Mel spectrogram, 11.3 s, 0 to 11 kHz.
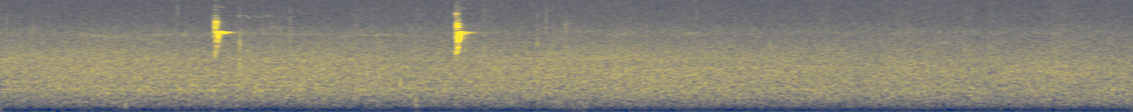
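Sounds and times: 
quiet hiss: 0:00.0 - 0:11.3
common chaffinch calls: 0:02.1 - 0:02.4, 0:04.5 - 0:04.8.

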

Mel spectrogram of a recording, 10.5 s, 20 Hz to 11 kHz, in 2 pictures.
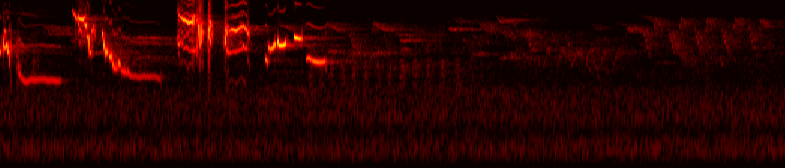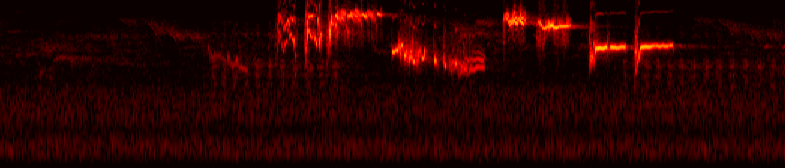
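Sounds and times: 
European robin singing: 0:00.0 - 0:02.3, 0:06.7 - 0:09.8.

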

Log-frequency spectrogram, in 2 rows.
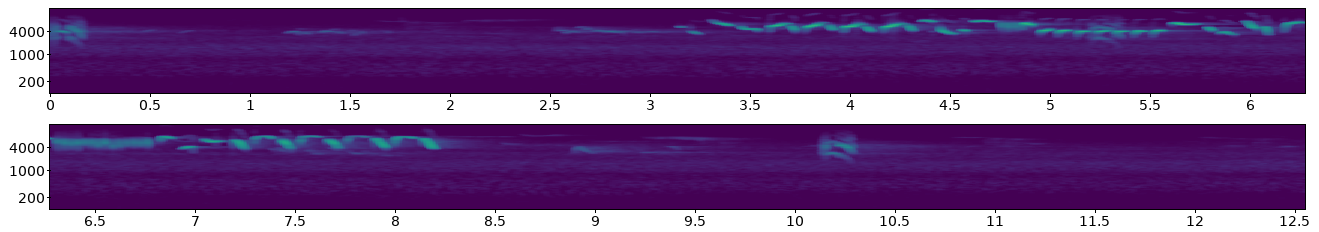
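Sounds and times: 
Eurasian wren Troglodytes troglodytes song with high trills and warbled phrases: 0:02.5 - 0:08.3.

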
